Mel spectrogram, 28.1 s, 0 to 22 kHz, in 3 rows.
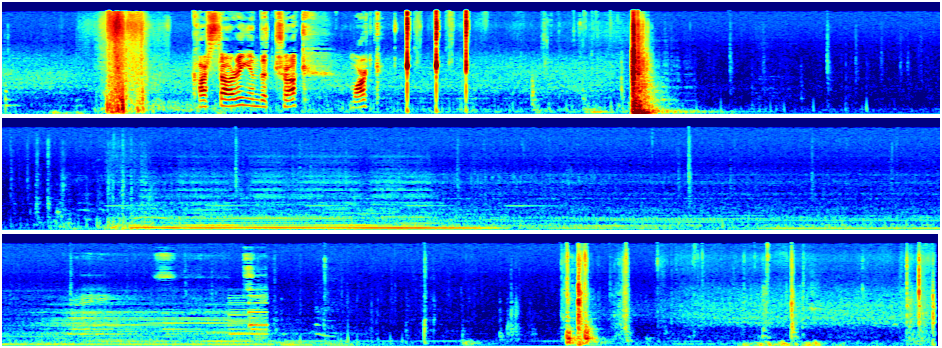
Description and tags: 4civic trunk
Stereo, H4N
In a small sedan, cloth seats, in a parking lot by the highway. Engine starting in a Honda Civic from inside the cloth-lined trunk.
